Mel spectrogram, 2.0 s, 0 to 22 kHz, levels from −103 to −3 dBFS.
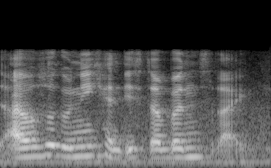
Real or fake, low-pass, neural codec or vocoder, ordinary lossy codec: real; 7.2 kHz; none; none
